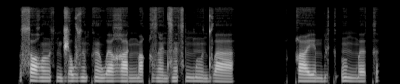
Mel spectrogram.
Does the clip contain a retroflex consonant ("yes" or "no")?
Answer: no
